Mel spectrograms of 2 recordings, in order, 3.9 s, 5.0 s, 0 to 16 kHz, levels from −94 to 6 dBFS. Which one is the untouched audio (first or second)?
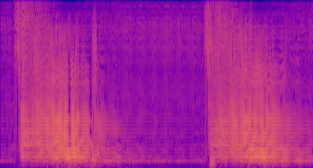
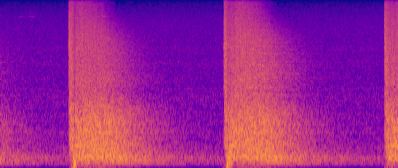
second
